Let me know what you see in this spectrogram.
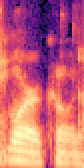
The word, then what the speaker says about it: Morricone: It's Morricone, correct? Or is it Morricone? – Oh, how do you pronounce it? – Yeah. – No, but... – It's Morricone. – It is Morricone.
